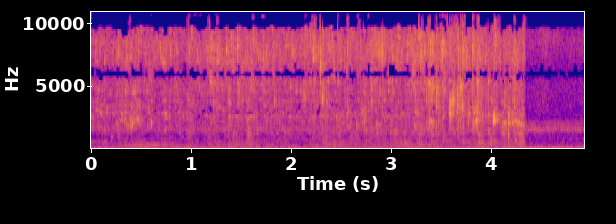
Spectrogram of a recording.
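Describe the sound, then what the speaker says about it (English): Water poured steadily into an air-conditioner drain line after a vinegar cleaning, a continuous soft splashing trickle heard close and alone, cutting off near the end. "After 30 minutes, pour 1 gallon of water."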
